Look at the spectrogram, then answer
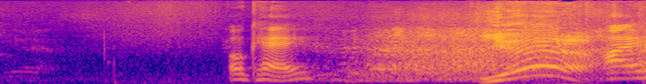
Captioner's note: laughter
